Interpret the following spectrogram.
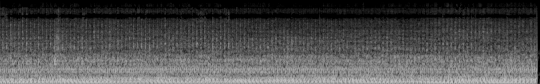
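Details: Poulan XT tractor mower single-cylinder engine after a new spark plug and carburettor idle and mixture screw adjustment: steady, even drone with no popping or surging until shutoff. Tuned up, idle smooth.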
